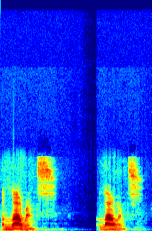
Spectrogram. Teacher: It's a noun. How many syllables? 3, stresses on the second.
